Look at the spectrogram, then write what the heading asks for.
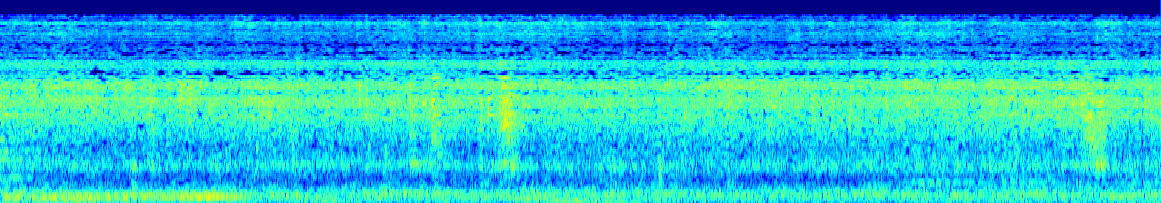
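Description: Tomatoes and masala sizzling in oil in a nonstick kadai while a spatula stirs and scrapes through them, with a few light knocks of the spatula on the pan.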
